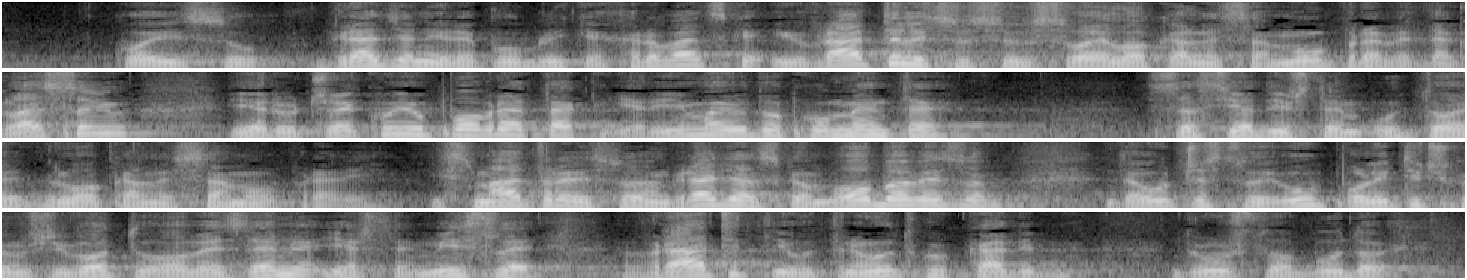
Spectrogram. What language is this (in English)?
Croatian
